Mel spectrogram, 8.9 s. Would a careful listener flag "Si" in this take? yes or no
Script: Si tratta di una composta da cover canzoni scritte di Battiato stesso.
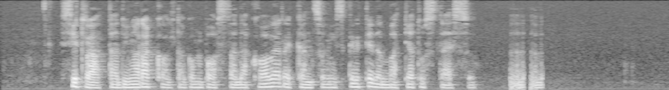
no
